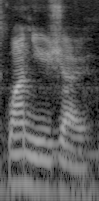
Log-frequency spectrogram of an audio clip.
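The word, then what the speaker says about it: Guanyu: on to Joe um I always pronounce this wrong is guano right that is is how you say it correctly um as far as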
